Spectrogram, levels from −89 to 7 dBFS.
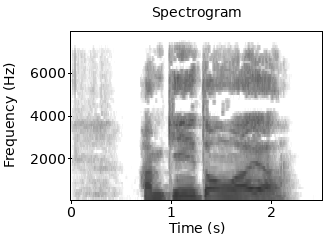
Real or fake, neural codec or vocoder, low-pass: real; none; 7.2 kHz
